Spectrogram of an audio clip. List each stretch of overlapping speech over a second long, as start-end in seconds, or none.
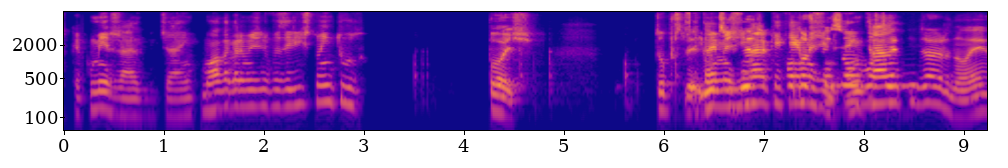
6.1-8.3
